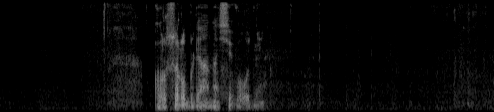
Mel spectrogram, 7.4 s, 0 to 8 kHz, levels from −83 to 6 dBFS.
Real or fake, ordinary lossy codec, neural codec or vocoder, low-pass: fake; none; vocoder, 22.05 kHz, 80 mel bands, HiFi-GAN; 7.2 kHz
